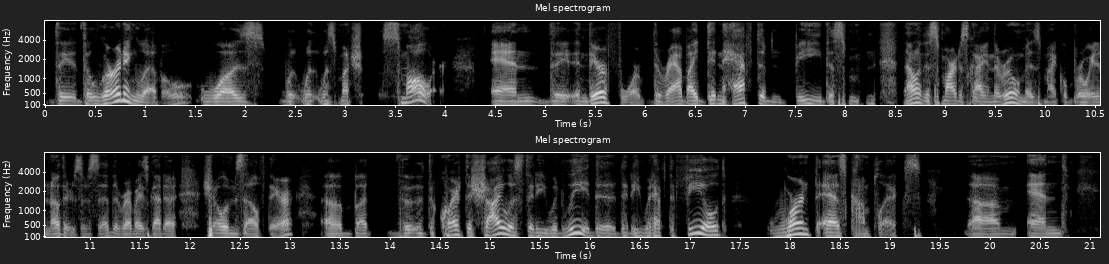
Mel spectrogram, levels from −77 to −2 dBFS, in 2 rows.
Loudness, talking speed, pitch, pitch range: -27 LUFS, 180 wpm, 110 Hz, 105-120 Hz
